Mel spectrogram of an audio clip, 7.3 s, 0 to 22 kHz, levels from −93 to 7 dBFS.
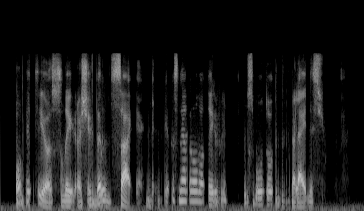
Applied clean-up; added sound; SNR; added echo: neural diffusion model UNIVERSE++.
